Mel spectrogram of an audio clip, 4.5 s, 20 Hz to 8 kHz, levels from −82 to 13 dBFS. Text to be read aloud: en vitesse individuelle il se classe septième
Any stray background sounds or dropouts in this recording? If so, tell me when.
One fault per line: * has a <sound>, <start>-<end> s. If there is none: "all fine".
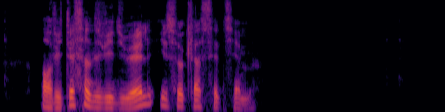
all fine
